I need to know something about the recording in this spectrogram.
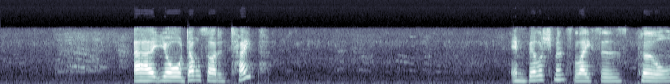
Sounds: Speech

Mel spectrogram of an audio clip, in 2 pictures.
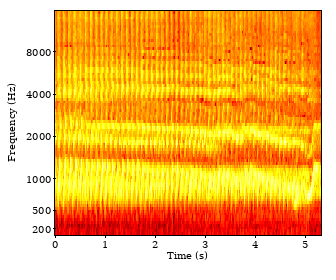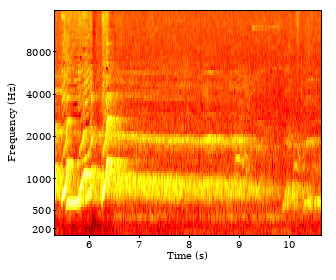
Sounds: gibbon howling

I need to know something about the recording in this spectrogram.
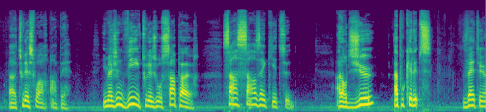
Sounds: Speech

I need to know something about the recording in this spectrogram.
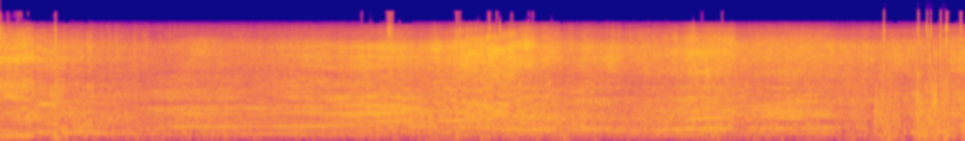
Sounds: Car passing by, Skidding, Car, Motor vehicle (road), Vehicle

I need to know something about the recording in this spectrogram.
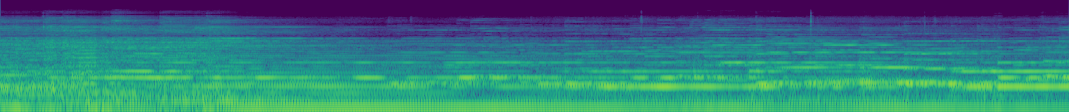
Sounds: Musical instrument, Guitar, Music, Plucked string instrument

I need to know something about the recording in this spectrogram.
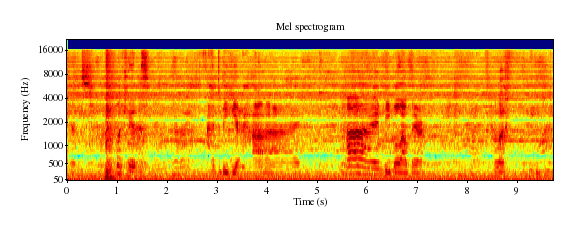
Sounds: Speech, Music

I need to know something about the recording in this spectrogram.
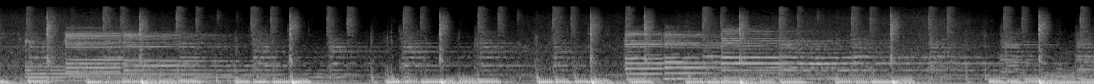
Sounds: Music

